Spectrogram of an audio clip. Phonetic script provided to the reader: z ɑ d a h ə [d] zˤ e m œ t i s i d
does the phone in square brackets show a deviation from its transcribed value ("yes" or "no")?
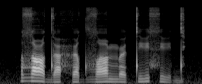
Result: no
